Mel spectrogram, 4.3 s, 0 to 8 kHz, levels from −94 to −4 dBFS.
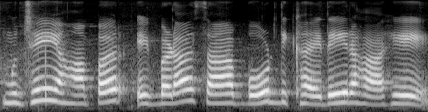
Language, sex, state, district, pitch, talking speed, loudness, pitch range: Hindi, female, Madhya Pradesh, Dhar, 245 Hz, 155 wpm, -13 LUFS, 230-265 Hz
